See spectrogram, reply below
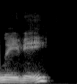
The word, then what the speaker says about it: Levy: By the way, I um, I pronounced my last name Levy, just Thank so you, you, know.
